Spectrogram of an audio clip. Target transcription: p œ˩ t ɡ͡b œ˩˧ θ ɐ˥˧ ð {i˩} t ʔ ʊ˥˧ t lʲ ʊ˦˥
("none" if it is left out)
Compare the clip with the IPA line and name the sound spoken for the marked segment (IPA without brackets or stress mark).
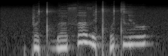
ɪ˩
